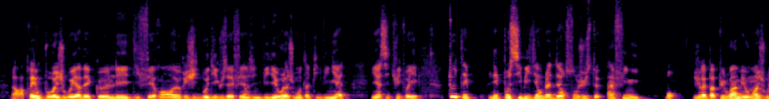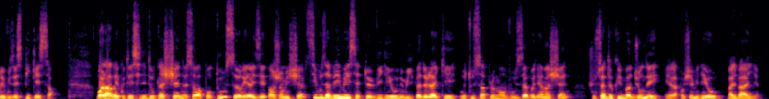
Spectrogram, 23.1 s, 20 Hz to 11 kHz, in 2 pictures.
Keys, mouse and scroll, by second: 1.7 scroll up 1, 1.8-4.4 scroll down 2, 4.4-4.9 scroll down 1.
